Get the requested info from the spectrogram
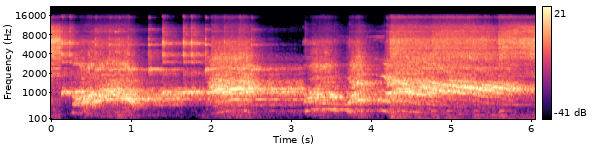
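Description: Music from a hát bội (Vietnamese classical opera) performance: a wavering, sliding melodic line over a steady accompaniment.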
